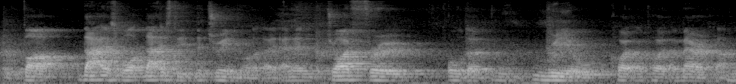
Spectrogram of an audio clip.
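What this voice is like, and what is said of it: British accent. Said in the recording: “my accent ... they love the fucking British”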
